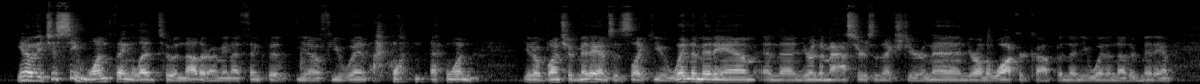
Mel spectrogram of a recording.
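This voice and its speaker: Noticeable background noise runs behind a man with an American accent talking very fast with hardly any pauses. His voice is fairly low and his intonation fairly even. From Western Pennsylvania (Brookville). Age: 40s. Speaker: amateur golfer. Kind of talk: interview conversation.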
